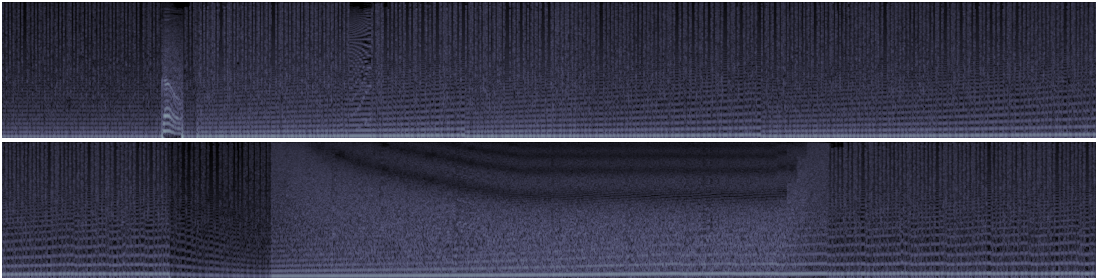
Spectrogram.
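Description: A car engine revs, climbing in pitch and dropping with each gear change.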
